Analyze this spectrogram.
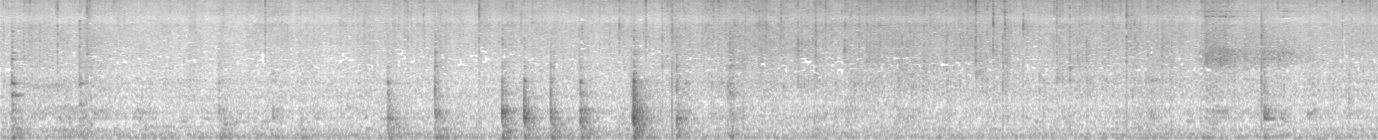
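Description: Scrambled eggs sizzling in a copper nonstick frying pan with a ceramic interior, while a spatula stirs and scrapes them, with irregular taps against the pan.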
